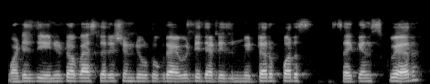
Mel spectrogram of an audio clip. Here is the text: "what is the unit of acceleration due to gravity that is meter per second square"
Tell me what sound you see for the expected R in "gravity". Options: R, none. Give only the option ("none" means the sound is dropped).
R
